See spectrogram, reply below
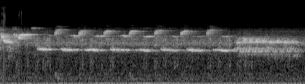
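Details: Pet canary singing a steady series of quick, evenly repeated high notes that pulse about four times a second, over a low background hum.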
